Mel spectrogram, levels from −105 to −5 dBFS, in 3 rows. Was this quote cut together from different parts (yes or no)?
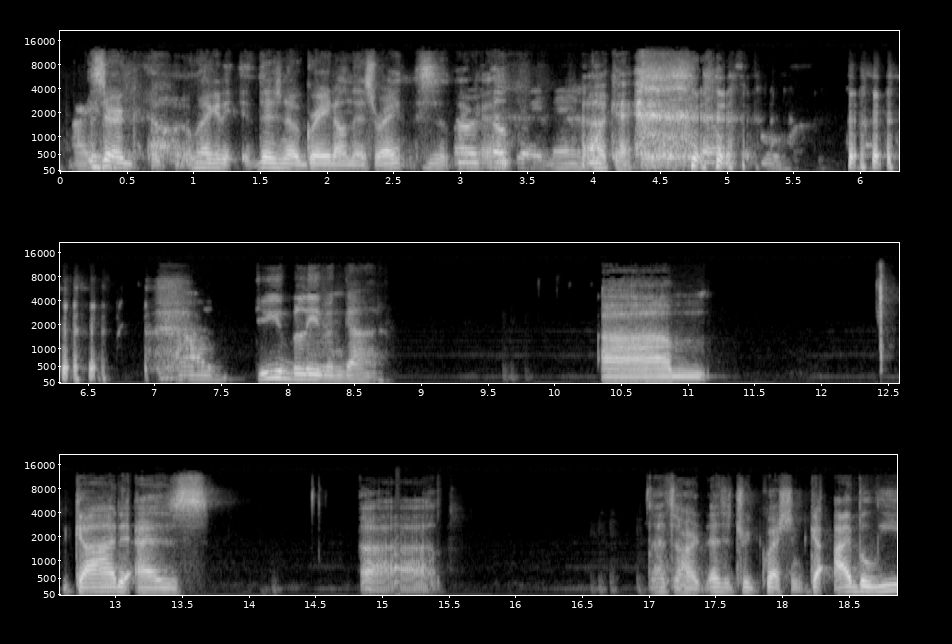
no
